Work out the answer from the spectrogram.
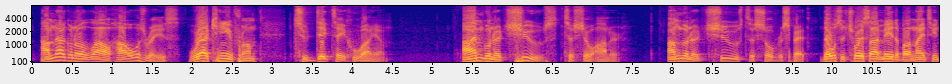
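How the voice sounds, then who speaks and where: A man talking straight to his audience in a preacherly rhythm. His delivery is slangy and direct. He sprinkles in call-and-response asides as he teaches on spiritual matters. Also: on the low side. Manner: slangy and direct, addressing the listener. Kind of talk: motivational spiritual talk.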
